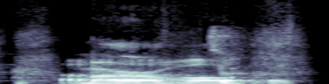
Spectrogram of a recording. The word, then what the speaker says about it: Maryville: When I finished up a Master of Divinity in Biblical Counseling in 2004, we came directly here to Maryville, Tennessee. You got to say that right. Maryville is one way to say it, but if you live here for very long, you got to say Maryville. – Maryville.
